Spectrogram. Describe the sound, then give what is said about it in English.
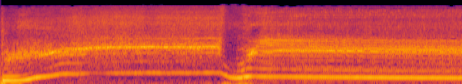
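A table saw whirs up to a loud, steady high-pitched whine, dips sharply as it bites through material halfway through, then keeps running with no voices. “Table saw.”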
